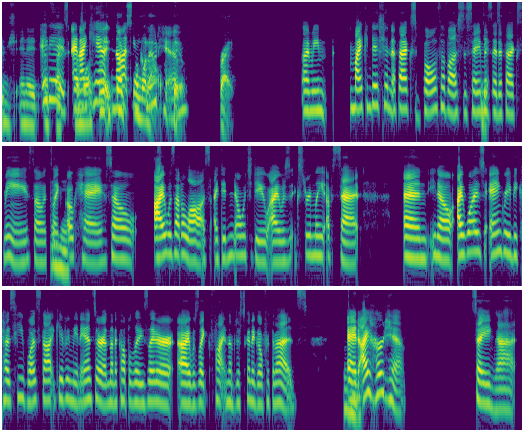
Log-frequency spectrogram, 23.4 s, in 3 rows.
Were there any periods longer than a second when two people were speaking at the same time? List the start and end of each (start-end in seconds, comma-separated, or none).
0.6-2.7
